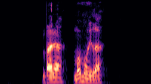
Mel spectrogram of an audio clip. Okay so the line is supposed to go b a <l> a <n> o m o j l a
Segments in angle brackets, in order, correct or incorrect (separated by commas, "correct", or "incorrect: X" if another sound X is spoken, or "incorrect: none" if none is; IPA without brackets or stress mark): incorrect: ɾ, incorrect: m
